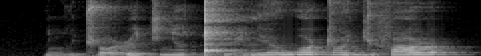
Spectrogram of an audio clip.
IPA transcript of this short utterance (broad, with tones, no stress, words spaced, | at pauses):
ʎṳ˨cɽo˨ɭɯ˧cʎɯ˧ ǃʰy˨lʲɑ̤˦ wo˦ʈɑ̤˦ɟy˧fɑ˦ɭ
